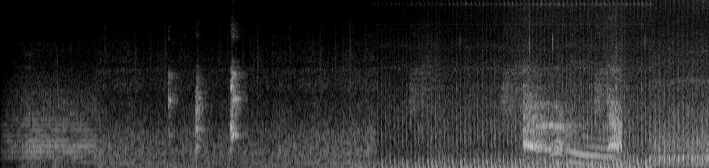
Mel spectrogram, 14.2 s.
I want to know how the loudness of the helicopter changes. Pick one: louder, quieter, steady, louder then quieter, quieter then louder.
quieter then louder.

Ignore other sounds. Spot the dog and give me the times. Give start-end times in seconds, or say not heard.
3.4-4.9, 10.4-12.4.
